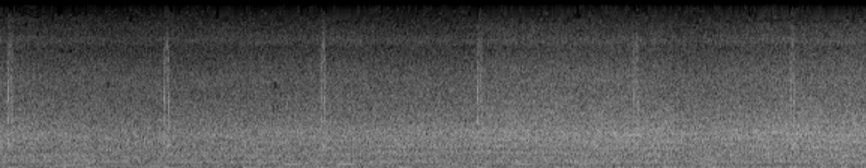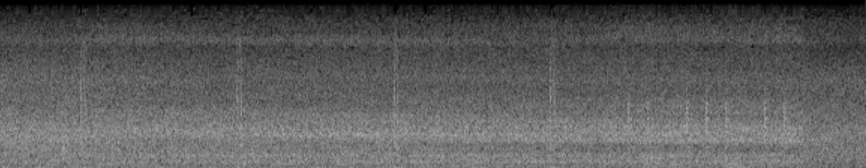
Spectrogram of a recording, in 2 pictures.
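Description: Caribou Falls on Minnesota's North Shore roars steadily and loudly, a dense continuous rush of falling water filling the whole scene with no break.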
